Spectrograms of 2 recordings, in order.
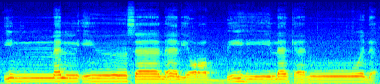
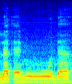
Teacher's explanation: bila qalqalah, maka dia punya bunyi qalqalah tu ke arah baris atas, ke arah baris fathah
